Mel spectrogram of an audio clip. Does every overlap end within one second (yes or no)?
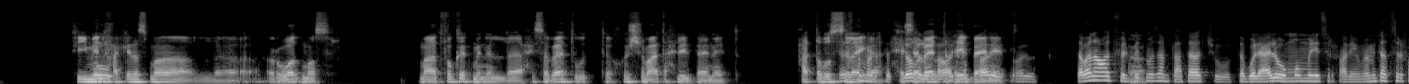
no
